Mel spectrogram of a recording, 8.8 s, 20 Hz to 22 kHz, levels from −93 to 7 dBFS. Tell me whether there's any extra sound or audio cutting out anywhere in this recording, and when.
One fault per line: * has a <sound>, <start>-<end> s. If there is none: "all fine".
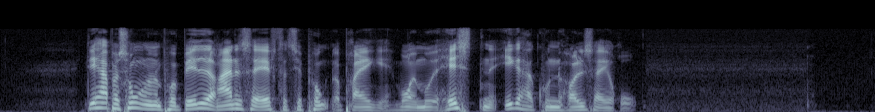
all fine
